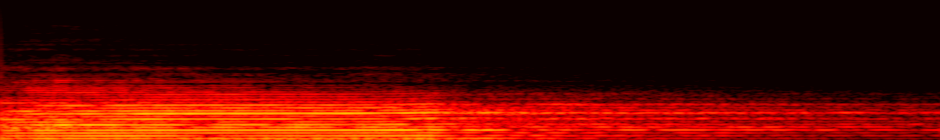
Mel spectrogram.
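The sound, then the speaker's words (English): A deep, sustained horn drone with a rich stack of harmonics holds steady and loud for about two seconds, then slowly fades while still sounding. No voices. “And then there's a second low, long drone.”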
